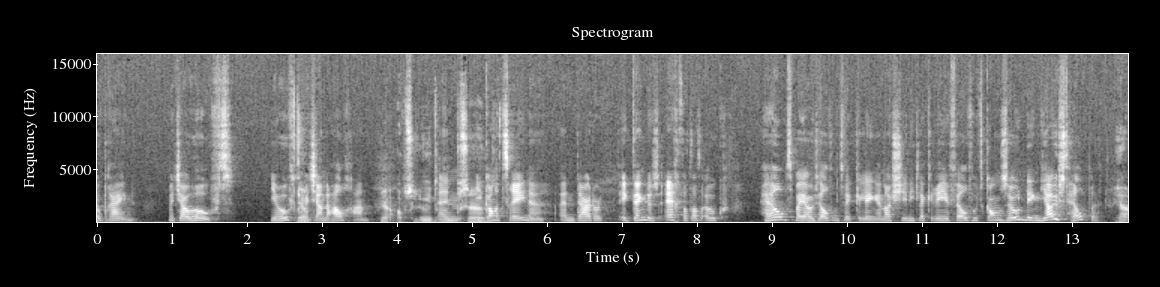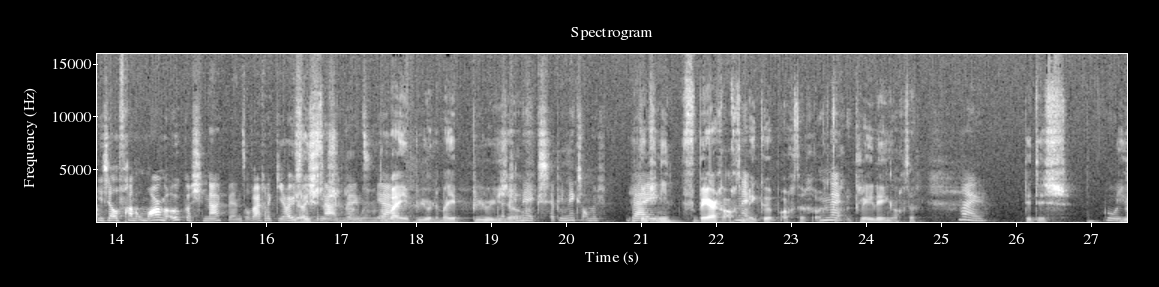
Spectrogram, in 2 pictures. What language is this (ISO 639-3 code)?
nld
